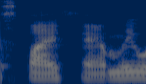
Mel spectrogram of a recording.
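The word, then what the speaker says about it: Spy × Family: I also watched all of Spy X Family or Spy Family, whatever it's called. – I usually keep the X silent when it's in the middle. – Yeah, I'm told that the X is silent.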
